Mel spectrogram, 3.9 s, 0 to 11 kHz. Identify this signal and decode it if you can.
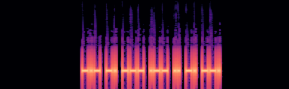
Morse code, heard as a keyed tone, about 44 wpm, 700 Hz. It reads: KNOWING
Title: ING Suffix - Top 100 Words with Base Words 45wpm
